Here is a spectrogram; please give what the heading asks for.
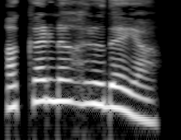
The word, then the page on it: ಅಕರ್ಣಹೃದಯ: akarṇahřdaya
